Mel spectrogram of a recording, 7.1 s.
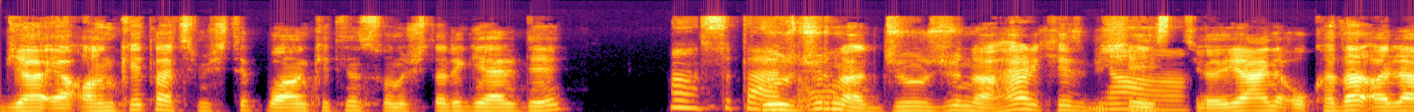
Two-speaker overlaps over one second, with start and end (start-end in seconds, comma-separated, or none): none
